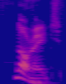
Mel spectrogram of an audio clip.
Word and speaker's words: Norwich: stir leicester worcester gloucester w at the start of the final syllable is silent norwich beric southwark er is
